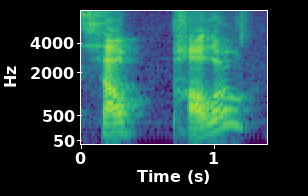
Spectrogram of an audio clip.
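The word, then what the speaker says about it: São Paulo: It's like kind of between you're my pal and Powell. Like Colin Powell?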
